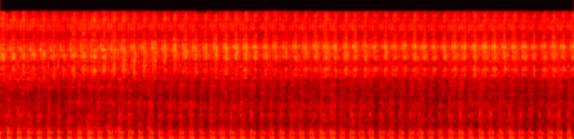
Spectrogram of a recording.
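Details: Yamaha Jupiter Z carburetted after engine teardown and rebuild for overly rough noise and white smoke, air filter hose not yet fitted: steady even single-cylinder putter, no misses or knocks, no more white smoke; normal idle.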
